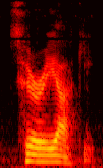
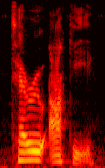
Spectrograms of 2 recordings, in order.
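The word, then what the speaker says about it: Teruaki: to a toy uh teriyaki okay however it's properly pronounced it not Teriyaki not teriyaki the r-u-a-k-i Teru Aki harlaki that is correct all right for uh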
